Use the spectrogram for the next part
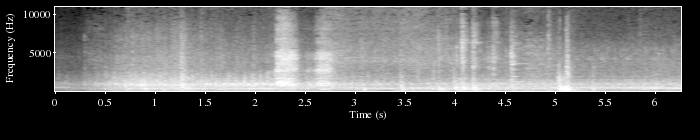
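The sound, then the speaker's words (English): A bus to Phoenix idles and rumbles as it pulls up at a stop, with sharp bursts of air hissing partway through and a few squeaks and clanks as it comes to a halt; no one speaks. “The bus to Phoenix pulls up at the stop.”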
